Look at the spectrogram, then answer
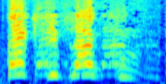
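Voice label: German cover flanks; video games; player; source engine; dod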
